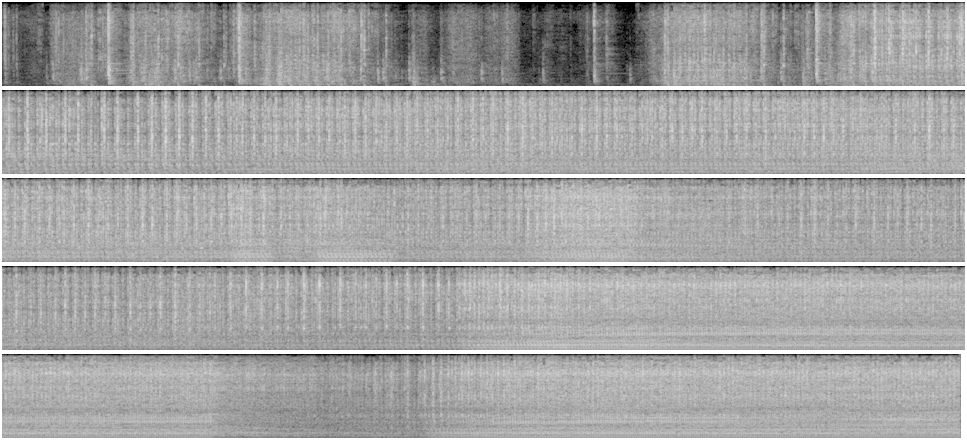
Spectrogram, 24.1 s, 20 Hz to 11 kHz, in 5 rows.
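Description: A Husqvarna 130BT handheld engine fitted with an aftermarket carburetor sputters through a few pulls, then catches and runs loud and close, buzzing steadily with brief dips before it revs up and falls back.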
